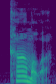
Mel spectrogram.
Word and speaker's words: Kamala: Harris's first name is pronounced Kamala. It's derived from ancient Sanskrit and is a nod to her Indian heritage.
